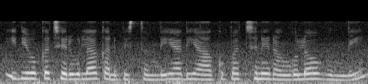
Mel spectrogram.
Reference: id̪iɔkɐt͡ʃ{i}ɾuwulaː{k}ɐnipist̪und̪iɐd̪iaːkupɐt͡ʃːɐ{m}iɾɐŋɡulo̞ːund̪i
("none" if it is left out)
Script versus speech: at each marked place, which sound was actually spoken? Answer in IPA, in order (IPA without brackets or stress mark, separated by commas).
e, k, n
